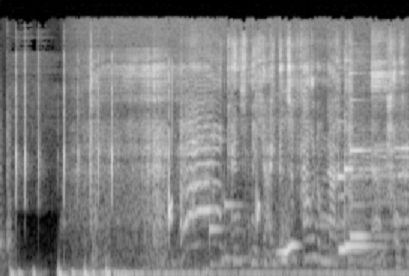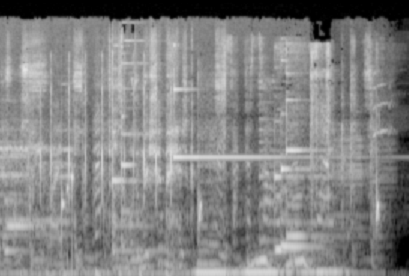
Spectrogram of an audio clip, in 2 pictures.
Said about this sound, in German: Nicht nur, wenn das Handy hat geläutet, dann sei das eine Störung gewesen.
